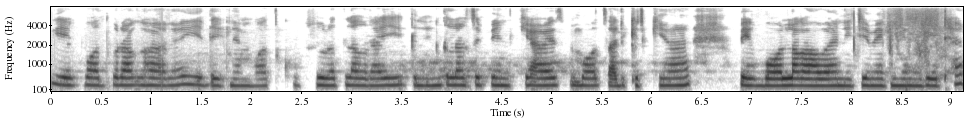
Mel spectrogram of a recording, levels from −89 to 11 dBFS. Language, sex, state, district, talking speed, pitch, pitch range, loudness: Hindi, female, Bihar, Saharsa, 245 wpm, 255 Hz, 245-265 Hz, -16 LUFS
